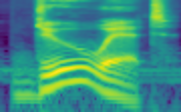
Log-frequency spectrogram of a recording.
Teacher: The small W-like connection helps the mouth move from one vowel to another.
